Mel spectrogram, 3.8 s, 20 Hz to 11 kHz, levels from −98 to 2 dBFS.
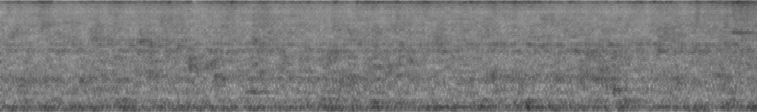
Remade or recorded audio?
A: remade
